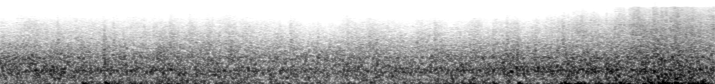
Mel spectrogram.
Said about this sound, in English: gunfire coming in over this way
